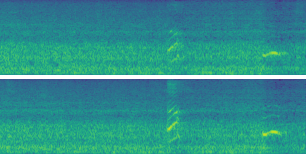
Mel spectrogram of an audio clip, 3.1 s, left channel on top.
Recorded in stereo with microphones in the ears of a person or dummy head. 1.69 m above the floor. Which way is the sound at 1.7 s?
55° right (ahead or behind).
